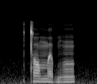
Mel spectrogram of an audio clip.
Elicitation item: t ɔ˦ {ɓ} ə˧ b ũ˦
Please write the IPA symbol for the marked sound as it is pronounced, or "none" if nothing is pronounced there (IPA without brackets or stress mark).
m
